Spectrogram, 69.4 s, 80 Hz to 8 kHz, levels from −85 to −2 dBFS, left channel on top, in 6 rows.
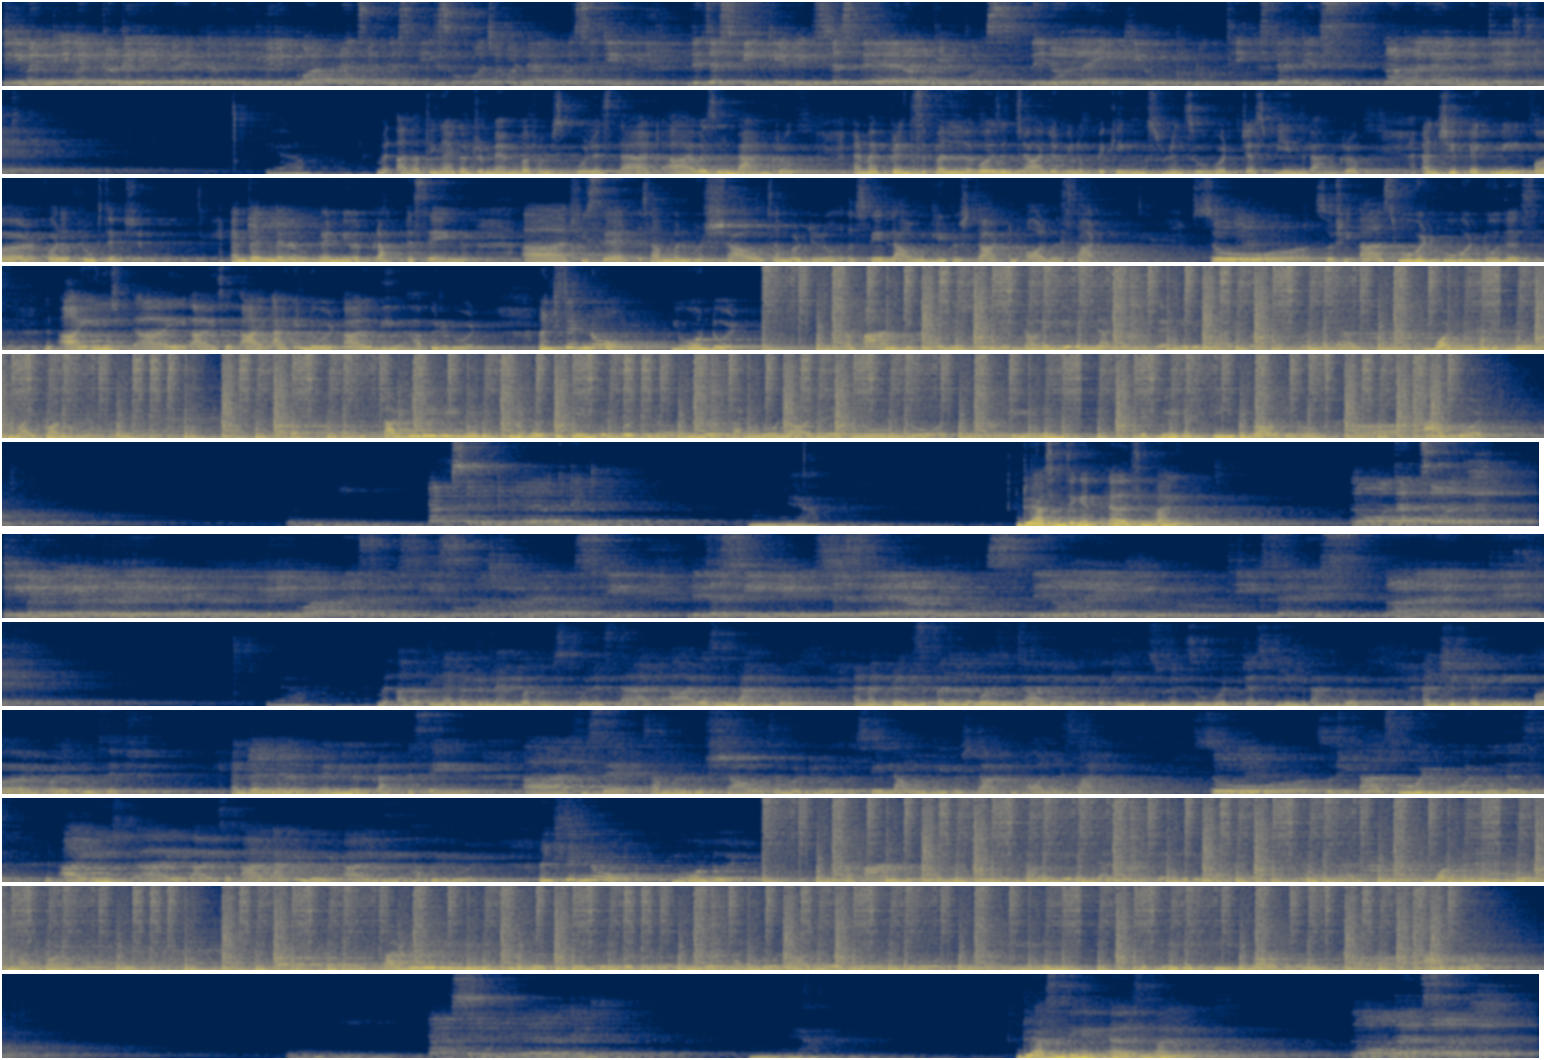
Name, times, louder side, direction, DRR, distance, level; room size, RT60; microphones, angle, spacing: voice 1, 0.0-11.8 25.0-25.3 32.2-32.5 48.2-49.0 59.9-60.6 61.0-62.2 67.9-69.0, left 1 dB, 45° left, -3 dB, 4.3 m, -35 dB
voice 2, 13.5-13.9 14.4-17.6 17.9-21.8 22.2-24.3 24.8-31.3 32.1-34.6 35.0-38.3 38.7-39.4 39.7-40.2 41.0-44.9 45.3-47.0 48.9-54.3 54.8-57.4 63.4-64.0 65.4-66.8, left 3 dB, 70° left, 6 dB, 0.6 m, -24 dB
sound 1, 40.4-57.2, left 1 dB, 10° left, 0.3 m, -24 dB
sound 2, 44.3-51.6, right 1 dB, 30° right, 2.7 m, -28 dB
20.0 x 10.5 x 6.2 m, 2.7 s
head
